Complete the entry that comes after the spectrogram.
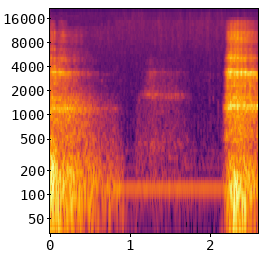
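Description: A person imitates their own sleep breathing: a long, hushed held pause with a faint steady tone, then a sudden loud gasping exhale bursting out at the end. No words are spoken.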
